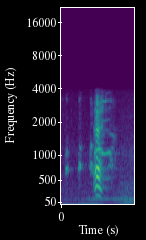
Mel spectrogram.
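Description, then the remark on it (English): A chicken clucks outdoors: two short soft clucks followed by a louder, drawn-out squawking cluck, with a low hum in the background and no talking. “There's a chicken outside.”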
